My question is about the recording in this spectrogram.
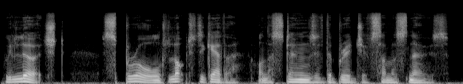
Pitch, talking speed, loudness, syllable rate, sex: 100 Hz, 180 wpm, -20 LUFS, 5.6 syllables/s, male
